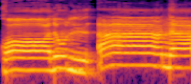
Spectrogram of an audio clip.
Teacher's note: قالوا الآن، قاف اور الف دونوں موٹے پڑے جائیں گے، آگے حمزہ کے اوپر کھڑا زبر ہے، اس کو ایک الف کے برابر لمبا کر کے پڑھیں گے۔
